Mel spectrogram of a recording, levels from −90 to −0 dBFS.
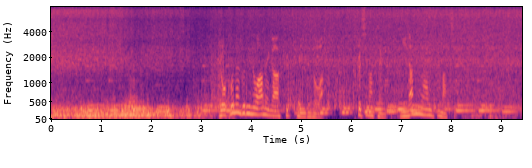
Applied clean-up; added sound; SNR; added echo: none; Marimba, xylophone; 7 dB; none.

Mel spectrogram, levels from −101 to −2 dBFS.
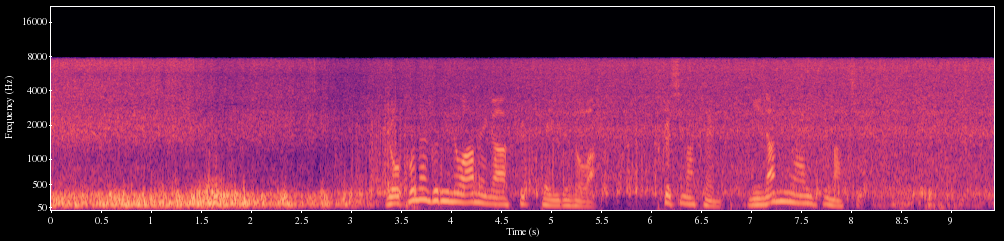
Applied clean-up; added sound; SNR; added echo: none; none; none; none.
